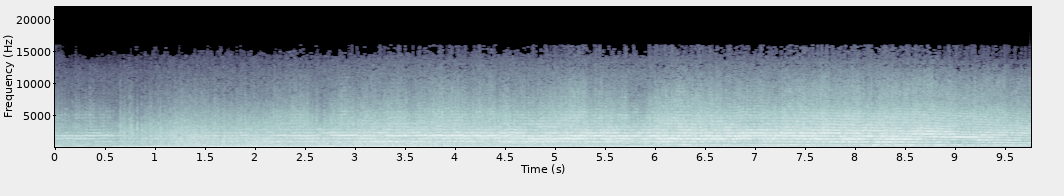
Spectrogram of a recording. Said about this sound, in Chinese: 后来，这种尖啸声也拿来当作空袭警报使用。好让一般大众感到心里不安，联动身体，做出想要逃跑的反应。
